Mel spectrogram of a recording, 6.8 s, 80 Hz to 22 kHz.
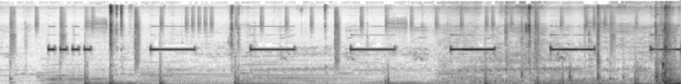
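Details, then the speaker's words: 8th-gen Honda Civic after fixing a no-crank, no-spark, no-fuel fault traced to ground screws: at key-on a short steady fuel pump priming hum with chimes, earlier relay ticking gone; normal fuel pump prime. "turn off the ini key and turn it on for a minute so you guys could hear the difference on the gas pump turning on"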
